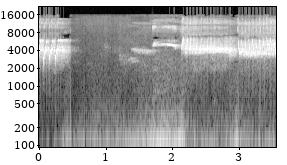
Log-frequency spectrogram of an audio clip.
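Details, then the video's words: Canary training song meant to trigger other canaries to sing: a high buzzy trill, a pause with low rumbling background noise, then sustained bright rolling trills over a steady hiss. "masteran burung kenari cuit cuitnya bikin kenari lain langsung nyamber"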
